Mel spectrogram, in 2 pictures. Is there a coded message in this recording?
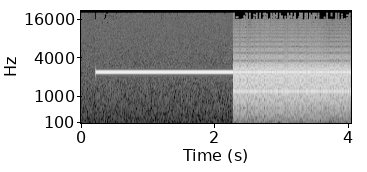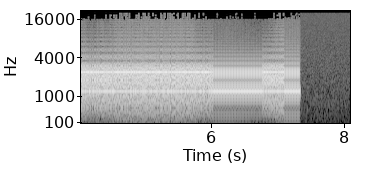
Yes: cassette data (Kansas City type), 1200 baud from 0.2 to 7.3 s, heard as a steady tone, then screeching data.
